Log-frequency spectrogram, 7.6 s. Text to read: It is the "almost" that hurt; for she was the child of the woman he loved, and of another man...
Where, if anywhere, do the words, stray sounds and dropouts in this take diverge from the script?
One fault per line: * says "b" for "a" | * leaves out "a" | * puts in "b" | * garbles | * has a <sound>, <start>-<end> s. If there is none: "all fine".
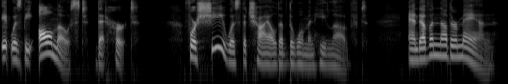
* says "was" for "is"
